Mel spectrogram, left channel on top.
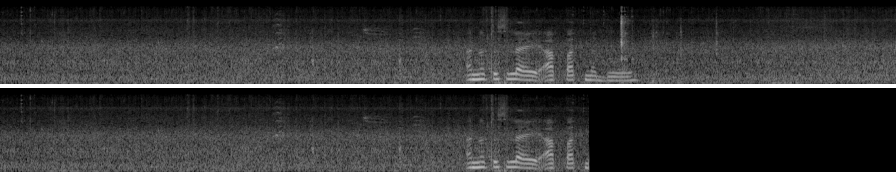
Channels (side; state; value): right; drops out; at 5.9 s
